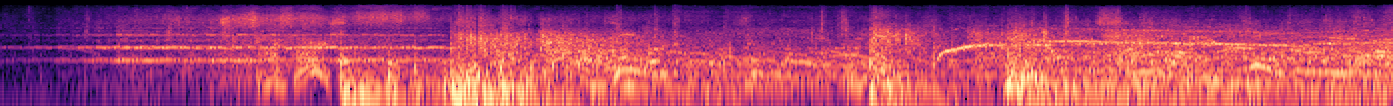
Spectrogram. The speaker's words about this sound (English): Men from the Salvation Army band then proceed to light grenades and to hurl them onto the scaffold.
